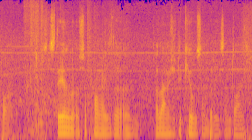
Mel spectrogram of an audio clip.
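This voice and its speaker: Male game commentator, dry monotone delivery, low voice, gunfire behind. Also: a little fast, noisy background. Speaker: gameplay commentator.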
